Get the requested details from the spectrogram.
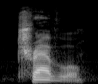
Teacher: there's a lot of air and sound coming out of my mouth for the beginning part of the word but for the second syllable I'm not trying very hard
